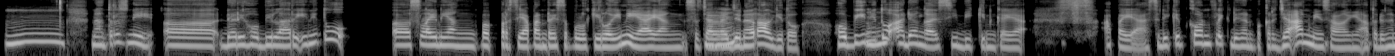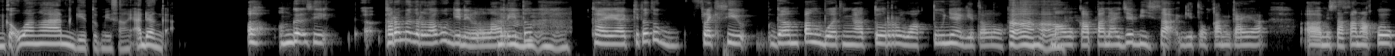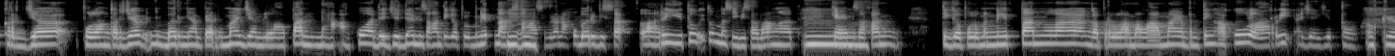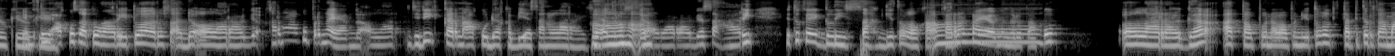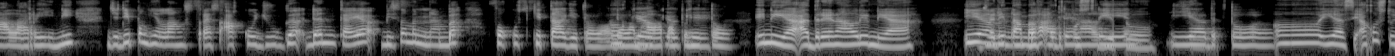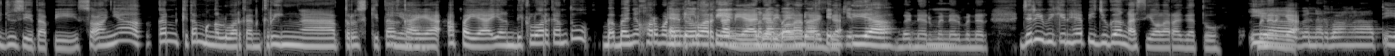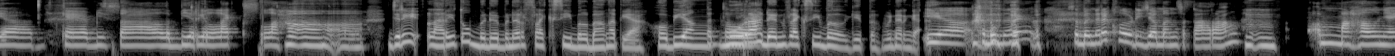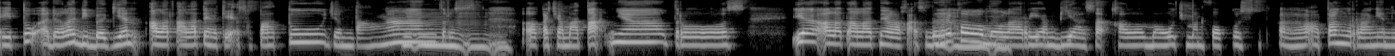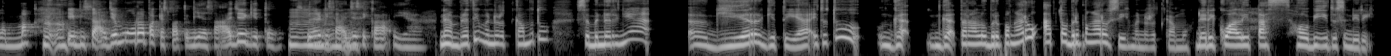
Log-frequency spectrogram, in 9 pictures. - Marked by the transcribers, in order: in English: "race"; in English: "general"; other background noise; background speech; teeth sucking; tapping; drawn out: "Oh"; in English: "happy"; laugh; in English: "gear"
- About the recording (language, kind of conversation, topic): Indonesian, podcast, Bagaimana hobimu memengaruhi kehidupan sehari-harimu?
